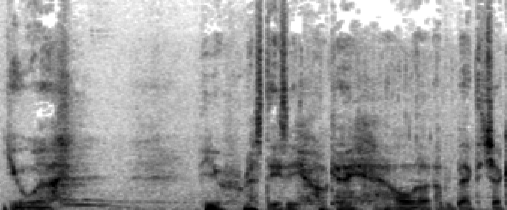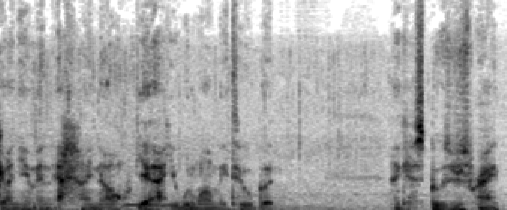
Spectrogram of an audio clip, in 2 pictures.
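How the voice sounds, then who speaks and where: A gravelly, guarded biker survivor. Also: male voice, a bass voice, sing-song, measured pace, noisy background, exaggerated voice. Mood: subdued, tender. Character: gruff, weary male biker survivor, guarded yet loyal. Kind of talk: video game cutscene acting.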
